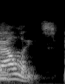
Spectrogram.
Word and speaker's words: phthalates: Phthalates.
